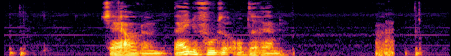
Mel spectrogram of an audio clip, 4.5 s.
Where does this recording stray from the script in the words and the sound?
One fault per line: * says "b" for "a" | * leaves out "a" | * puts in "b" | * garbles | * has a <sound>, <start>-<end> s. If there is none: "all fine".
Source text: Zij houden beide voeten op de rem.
* has a laugh, 3.8-3.9 s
